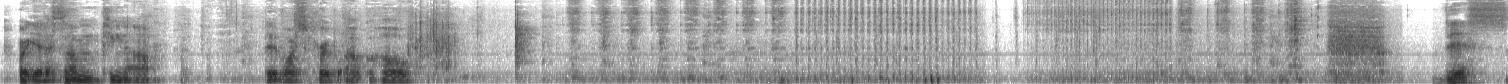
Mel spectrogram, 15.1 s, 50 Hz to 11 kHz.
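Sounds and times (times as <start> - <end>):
scrubbing circuit board: 5.7 - 12.8.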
